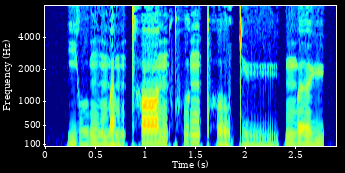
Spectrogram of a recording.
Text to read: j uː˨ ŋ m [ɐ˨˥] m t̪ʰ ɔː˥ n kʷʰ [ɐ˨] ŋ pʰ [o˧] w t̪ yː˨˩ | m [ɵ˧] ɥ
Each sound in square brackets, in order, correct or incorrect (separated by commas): incorrect, incorrect, incorrect, correct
